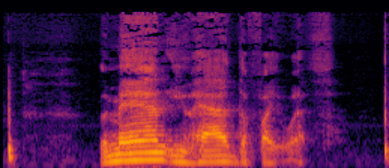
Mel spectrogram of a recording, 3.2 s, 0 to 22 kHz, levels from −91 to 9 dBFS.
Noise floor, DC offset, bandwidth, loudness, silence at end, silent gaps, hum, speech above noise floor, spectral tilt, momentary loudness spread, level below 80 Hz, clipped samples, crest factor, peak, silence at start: -54 dBFS; under 0.1%; 17 kHz; -17 LUFS; 0 s; none; none; 38 dB; -6 dB/octave; 16 LU; -50 dBFS; under 0.1%; 18 dB; -2 dBFS; 0.05 s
